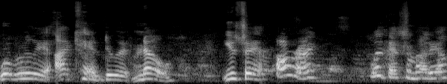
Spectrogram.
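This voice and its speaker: A woman with a high voice speaks at a moderate pace, her pitch swinging very widely over crowd noise in the background. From Tennessee. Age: 80s+. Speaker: retired sorority elder. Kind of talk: interview.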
